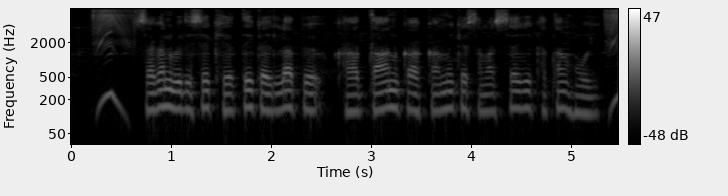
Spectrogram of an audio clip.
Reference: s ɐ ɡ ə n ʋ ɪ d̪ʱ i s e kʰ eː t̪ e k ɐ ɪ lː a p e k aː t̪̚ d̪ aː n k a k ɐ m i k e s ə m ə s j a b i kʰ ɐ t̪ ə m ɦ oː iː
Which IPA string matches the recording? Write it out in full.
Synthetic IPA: s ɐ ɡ ə n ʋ ɪ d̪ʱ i s e kʰ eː t̪ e k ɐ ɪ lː a p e kʰ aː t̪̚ d̪ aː n k a k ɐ m i k e s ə m ə s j a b i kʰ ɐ t̪ ə m ɦ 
